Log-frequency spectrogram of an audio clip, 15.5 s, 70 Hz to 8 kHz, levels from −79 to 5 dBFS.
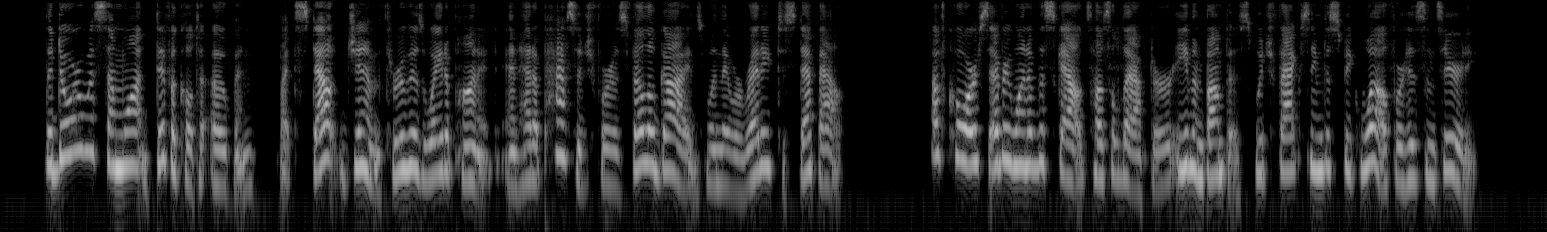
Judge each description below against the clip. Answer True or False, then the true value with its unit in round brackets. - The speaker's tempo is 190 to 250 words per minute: True (195 wpm)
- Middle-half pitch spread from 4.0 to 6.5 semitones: True (5.1 semitones)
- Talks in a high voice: True (245 Hz)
